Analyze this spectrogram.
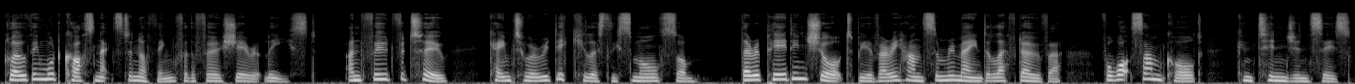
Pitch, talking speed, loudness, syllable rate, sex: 175 Hz, 170 wpm, -20 LUFS, 4.9 syllables/s, female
